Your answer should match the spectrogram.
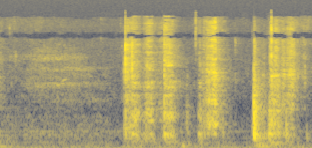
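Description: Fingers handling a plastic slot-car chassis: a short run of scrapes and rubs about a second in, ending in a sharp click.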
